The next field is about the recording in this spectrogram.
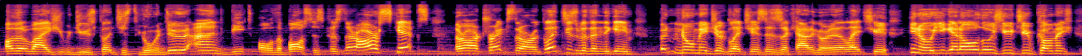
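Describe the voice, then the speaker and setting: Chatty Scottish man, slightly high voice. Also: animated, brisk, few pauses, faint music behind. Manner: enthusiastic, chatty, joking. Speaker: speedrunner guest. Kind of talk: casual interview chat.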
